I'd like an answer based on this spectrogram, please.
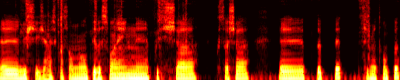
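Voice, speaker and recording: A man speaks at a very slow pace with long, frequent pauses, his medium-pitched voice monotone and flat, in a dry, close sound with no echo. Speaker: trading card unboxing youtuber. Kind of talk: casual unboxing commentary. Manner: hesitant, many fillers.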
